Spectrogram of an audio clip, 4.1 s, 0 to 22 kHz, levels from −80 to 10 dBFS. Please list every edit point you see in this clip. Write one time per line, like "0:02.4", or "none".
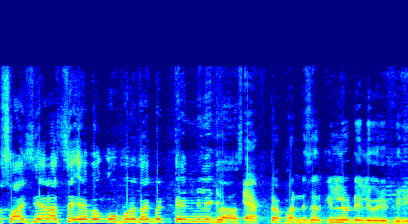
0:02.4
